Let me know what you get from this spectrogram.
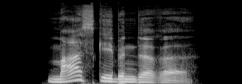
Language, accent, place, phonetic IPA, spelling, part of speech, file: German, Germany, Berlin, [ˈmaːsˌɡeːbn̩dəʁə], maßgebendere, adjective, De-maßgebendere.ogg
- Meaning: inflection of maßgebend: 1. strong/mixed nominative/accusative feminine singular comparative degree 2. strong nominative/accusative plural comparative degree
